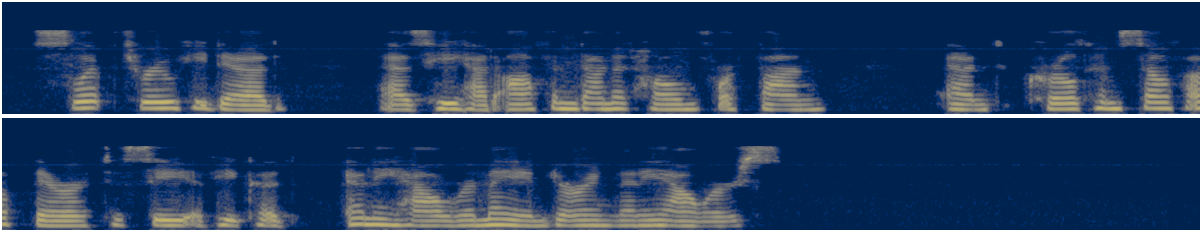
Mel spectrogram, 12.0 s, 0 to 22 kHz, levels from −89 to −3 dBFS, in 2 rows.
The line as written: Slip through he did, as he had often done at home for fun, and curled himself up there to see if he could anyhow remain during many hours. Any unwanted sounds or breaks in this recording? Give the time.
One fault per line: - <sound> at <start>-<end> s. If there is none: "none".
none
